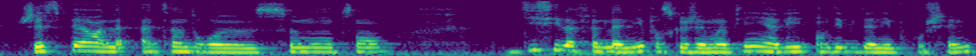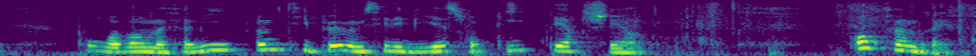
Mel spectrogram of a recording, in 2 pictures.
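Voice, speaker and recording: A somewhat breathy woman's voice at a medium pitch, dark and mellow in tone, with ordinary pitch variation, a moderate pace, and long, frequent pauses. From Martinique. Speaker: budgeting youtuber. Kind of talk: casual vlog tutorial. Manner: hesitant, many filler sounds.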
